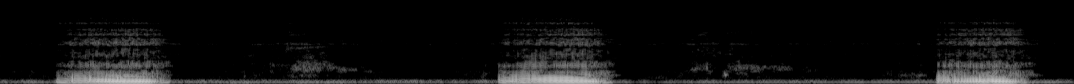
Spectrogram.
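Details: Heavy, vibrating snores on each in-breath, about 14 a minute, with quiet out-breaths between and a faint steady hum behind, recorded during sleep: snoring.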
